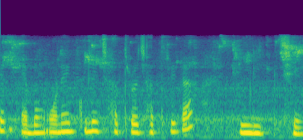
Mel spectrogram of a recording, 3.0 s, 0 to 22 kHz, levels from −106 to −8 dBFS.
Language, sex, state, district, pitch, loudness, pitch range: Bengali, female, Tripura, West Tripura, 230 Hz, -14 LUFS, 220-255 Hz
